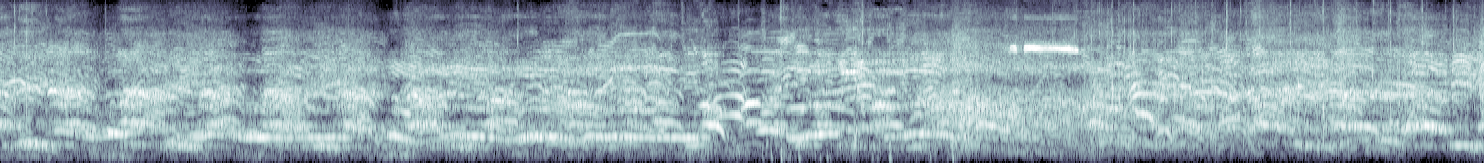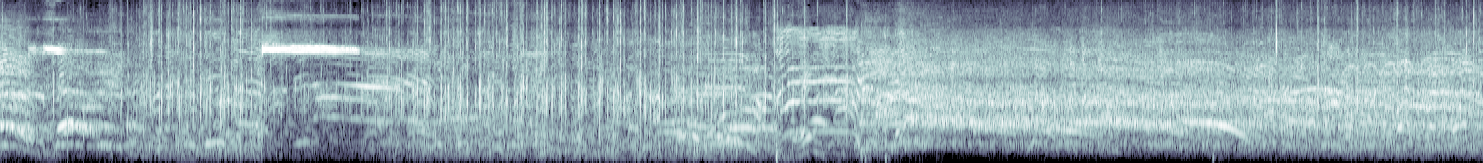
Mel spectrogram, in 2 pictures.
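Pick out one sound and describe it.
A large crowd of fans sings and chants loudly outdoors.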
